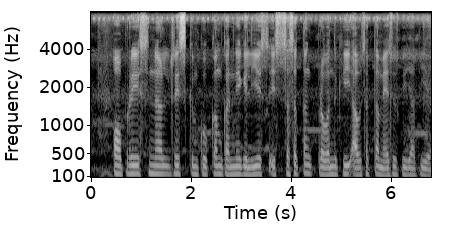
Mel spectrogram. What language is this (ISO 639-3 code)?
hin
